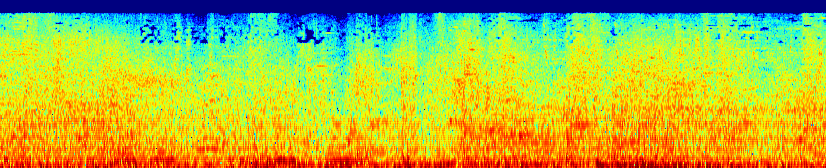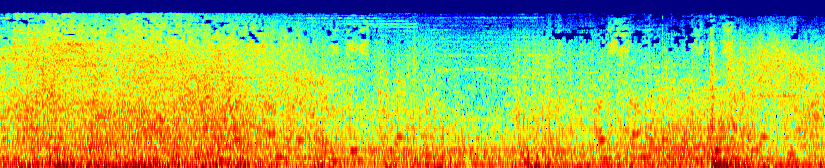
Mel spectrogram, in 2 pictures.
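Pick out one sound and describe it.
Game spell effects crackle and whoosh in a fierce battle.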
